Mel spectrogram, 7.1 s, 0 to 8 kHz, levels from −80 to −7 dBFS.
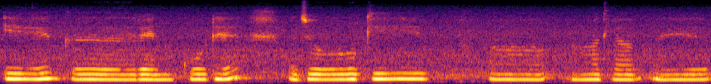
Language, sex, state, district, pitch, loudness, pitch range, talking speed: Hindi, female, Odisha, Sambalpur, 185 Hz, -14 LUFS, 180-195 Hz, 50 wpm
